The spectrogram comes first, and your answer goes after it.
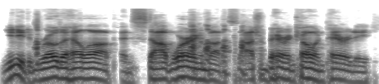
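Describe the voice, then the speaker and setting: A man's voice: lowish voice, sharp tone. A man voicing a patronizing artificial-intelligence customer service agent who corrects and belittles the caller. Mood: condescending. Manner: prim, patronizing, slow and dry.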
